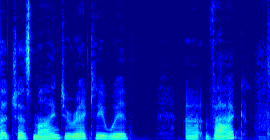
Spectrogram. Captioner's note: speaking French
